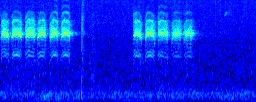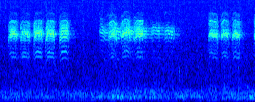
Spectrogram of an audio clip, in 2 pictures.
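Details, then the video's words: Black-capped chickadees following people through a forest, giving rapid repeated buzzy notes in bursts of about a second, five bursts separated by short pauses, over a low background rumble. "Black-Capped Chickadee’s were following us in the Forest"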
